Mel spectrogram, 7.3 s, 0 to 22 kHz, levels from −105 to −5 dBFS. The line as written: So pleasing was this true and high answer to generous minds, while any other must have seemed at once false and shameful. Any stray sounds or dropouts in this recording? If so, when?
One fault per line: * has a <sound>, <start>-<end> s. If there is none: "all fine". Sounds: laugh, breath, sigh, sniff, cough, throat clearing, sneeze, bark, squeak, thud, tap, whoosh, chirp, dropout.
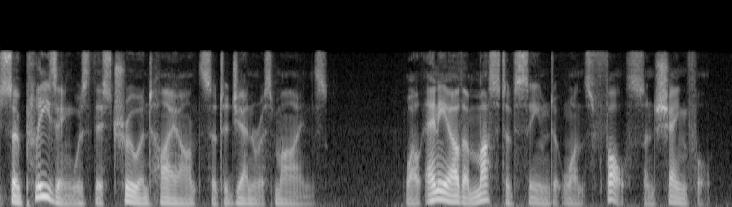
all fine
